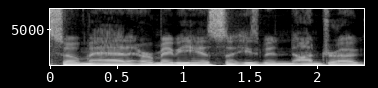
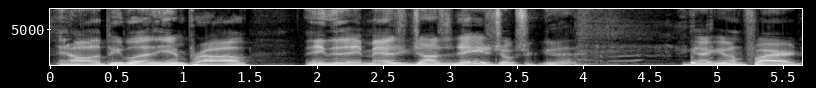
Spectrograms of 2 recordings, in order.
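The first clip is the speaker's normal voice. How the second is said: put-on higher-pitched, drunken Southern senator; drunk Southern accent; 4 semitones higher than usual. Comic playing McCarthy railing at the club, drunk Southern accent. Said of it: "I have a Southern accent in this".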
